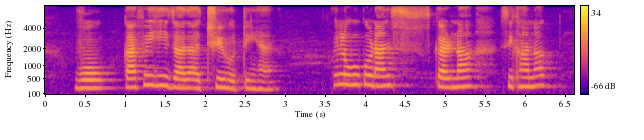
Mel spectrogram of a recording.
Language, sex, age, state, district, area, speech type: Hindi, female, 30-45, Bihar, Begusarai, rural, spontaneous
